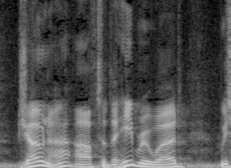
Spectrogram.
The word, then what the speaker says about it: Jonah: for a study of Jonah. I'm sure many of you know the Hebrew word for dove is Yonah, which we pronounce Jonah.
